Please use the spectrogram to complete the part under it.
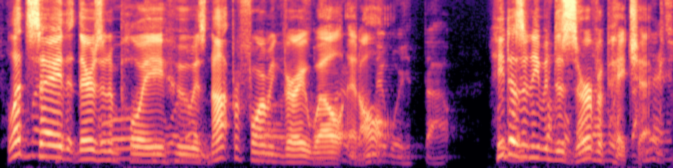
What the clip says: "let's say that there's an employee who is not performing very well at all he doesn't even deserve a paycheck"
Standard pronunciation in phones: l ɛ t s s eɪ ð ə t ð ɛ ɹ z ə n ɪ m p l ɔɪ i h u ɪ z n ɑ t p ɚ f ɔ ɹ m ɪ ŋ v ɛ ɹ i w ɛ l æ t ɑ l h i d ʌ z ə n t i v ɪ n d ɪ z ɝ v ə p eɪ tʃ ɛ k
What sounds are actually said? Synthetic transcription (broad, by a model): l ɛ t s s eɪ ð ə t ð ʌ ɹ z ə n ɪ m p l ɔɪ i h u ɪ z n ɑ t p ɚ f ɔ ɹ m ɪ ŋ v ɛ ɹ i w ɛ l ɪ t ɑ l h i d ʌ z ə n t i v ɪ n d ɪ z ɝ v ə p eɪ tʃ ɛ k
